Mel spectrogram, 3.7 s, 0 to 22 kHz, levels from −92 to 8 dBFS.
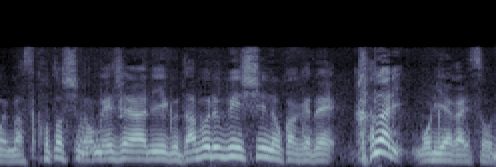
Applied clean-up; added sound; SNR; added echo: neural mask model Resemble Enhance denoiser.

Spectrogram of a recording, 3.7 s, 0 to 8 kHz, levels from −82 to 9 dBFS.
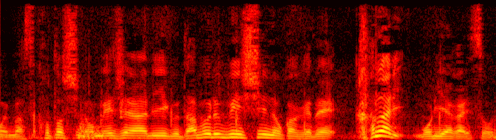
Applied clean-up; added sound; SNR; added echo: none; Walk, footsteps; 16 dB; none.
